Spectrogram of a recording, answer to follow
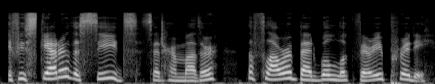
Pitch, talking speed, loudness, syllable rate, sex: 220 Hz, 205 wpm, -18 LUFS, 5.1 syllables/s, female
